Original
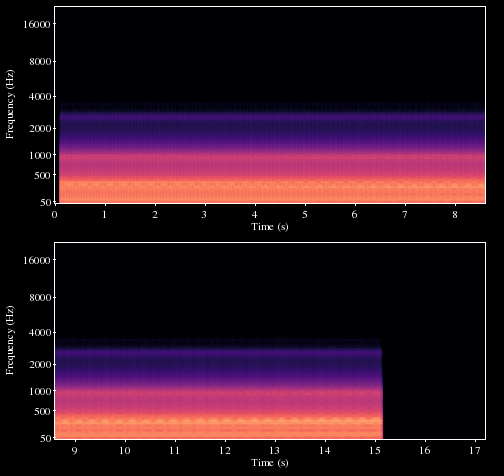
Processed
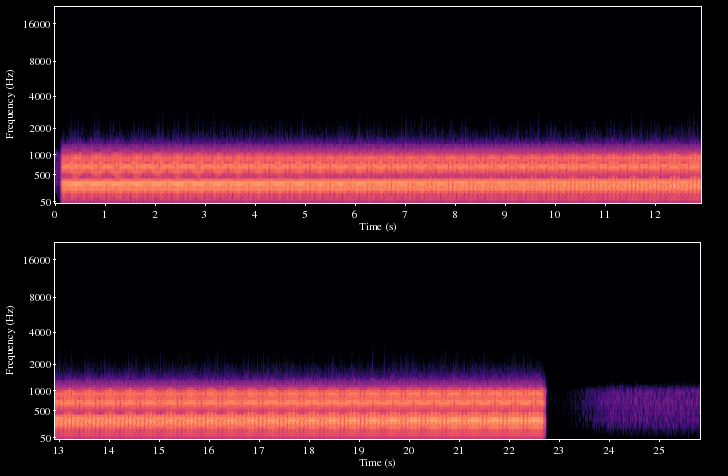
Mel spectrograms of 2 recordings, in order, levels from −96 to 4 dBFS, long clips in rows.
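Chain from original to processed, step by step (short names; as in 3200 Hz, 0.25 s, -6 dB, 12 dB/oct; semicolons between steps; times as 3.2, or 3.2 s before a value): half-waves squared off; HPF 410 Hz 12 dB/oct; upward compressor, threshold -33 dBFS; rippled Chebyshev low-pass 1000 Hz, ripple 3 dB; granular stretch 1.5×, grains 53 ms; gain +9 dB; Nellymoser 16 kbps 8000 Hz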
